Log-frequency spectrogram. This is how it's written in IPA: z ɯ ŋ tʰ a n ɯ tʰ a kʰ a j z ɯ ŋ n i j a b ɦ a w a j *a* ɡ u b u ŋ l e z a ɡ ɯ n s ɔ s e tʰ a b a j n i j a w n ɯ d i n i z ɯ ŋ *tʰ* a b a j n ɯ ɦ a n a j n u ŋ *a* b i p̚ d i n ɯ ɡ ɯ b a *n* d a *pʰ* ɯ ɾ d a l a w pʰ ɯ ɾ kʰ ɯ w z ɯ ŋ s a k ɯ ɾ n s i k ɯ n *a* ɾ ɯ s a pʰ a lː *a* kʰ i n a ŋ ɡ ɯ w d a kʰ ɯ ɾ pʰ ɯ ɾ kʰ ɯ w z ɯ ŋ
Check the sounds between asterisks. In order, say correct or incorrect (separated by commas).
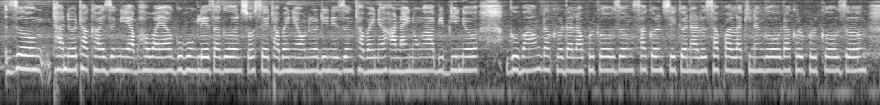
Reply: correct, correct, correct, incorrect, incorrect, correct, correct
